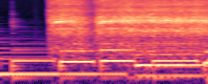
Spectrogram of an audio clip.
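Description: Electric hand blender with its chopper attachment switching on about a quarter of the way in and running steadily as it grinds almonds and peanuts into a fine meal. Acoustic guitar music plays over it.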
